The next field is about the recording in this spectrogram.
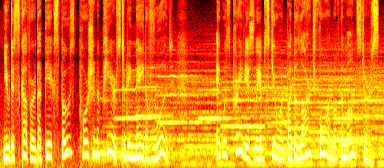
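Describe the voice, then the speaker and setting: A woman playing a composed, formal young huntress who narrates as game master in a video game, with measured storytelling. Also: mid-range voice, natural voice. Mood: dramatic. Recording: music behind the voice.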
